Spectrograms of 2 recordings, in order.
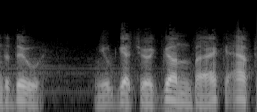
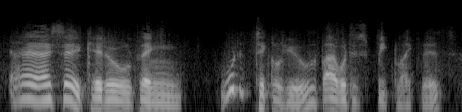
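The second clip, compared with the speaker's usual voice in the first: put-on sing-song, swooping stage English accent. Trying out a voice on the valet before phone calls: Archie's stage Englishman voice. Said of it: "Like an Englishman on stage".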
